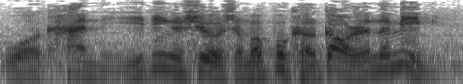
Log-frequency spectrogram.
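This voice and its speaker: An actor playing a suspicious, wounded and hot-tempered husband in an old-fashioned radio drama, speaking dramatically. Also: male voice, a little high, sing-song, rapid-fire, faint music behind, exaggerated voice. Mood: angry. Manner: forceful, accusing, dramatic.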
